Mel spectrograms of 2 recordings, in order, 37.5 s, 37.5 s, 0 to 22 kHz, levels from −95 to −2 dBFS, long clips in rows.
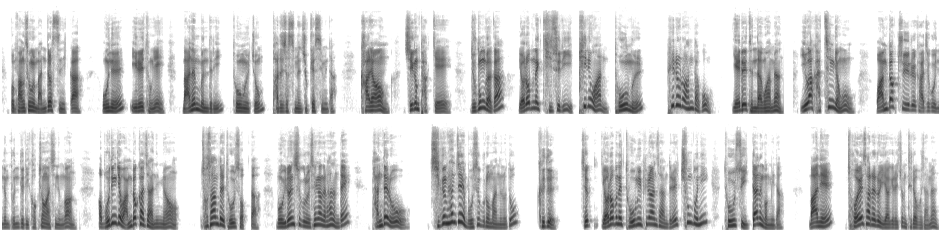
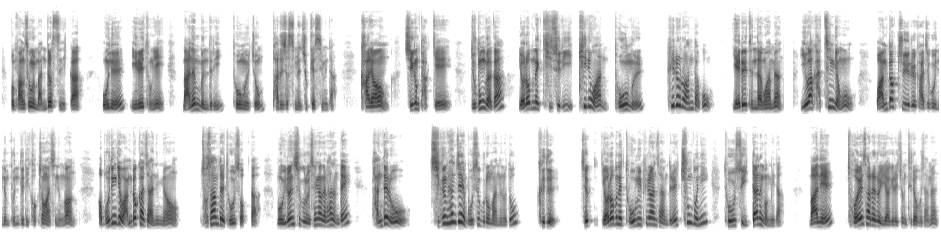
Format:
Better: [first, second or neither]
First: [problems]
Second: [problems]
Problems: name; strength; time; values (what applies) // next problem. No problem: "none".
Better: first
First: none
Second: thin; somewhat; fading below 300 Hz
